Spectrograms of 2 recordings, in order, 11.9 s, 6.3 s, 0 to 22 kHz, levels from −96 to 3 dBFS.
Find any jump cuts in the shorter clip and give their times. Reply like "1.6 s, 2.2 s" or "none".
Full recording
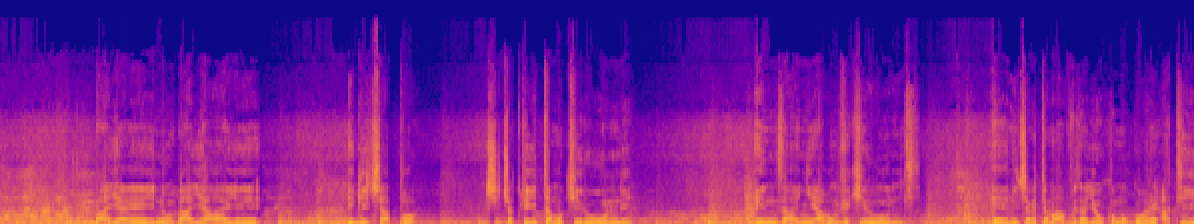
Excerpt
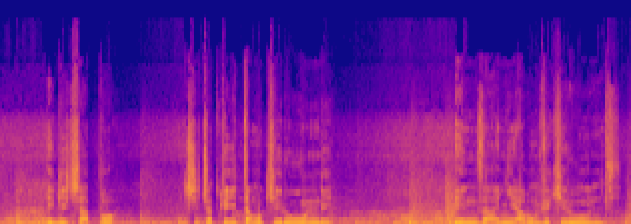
none

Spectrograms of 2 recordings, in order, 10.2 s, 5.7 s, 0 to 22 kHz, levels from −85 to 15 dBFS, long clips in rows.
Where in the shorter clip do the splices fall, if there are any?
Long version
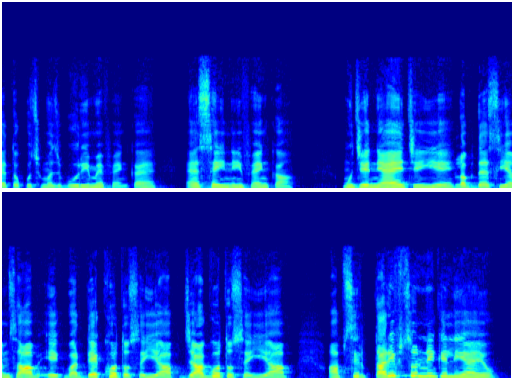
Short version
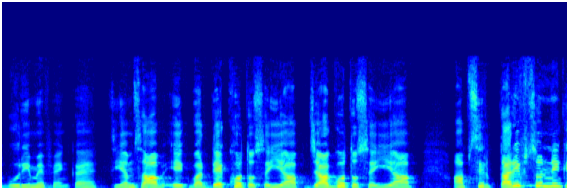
1.1 s

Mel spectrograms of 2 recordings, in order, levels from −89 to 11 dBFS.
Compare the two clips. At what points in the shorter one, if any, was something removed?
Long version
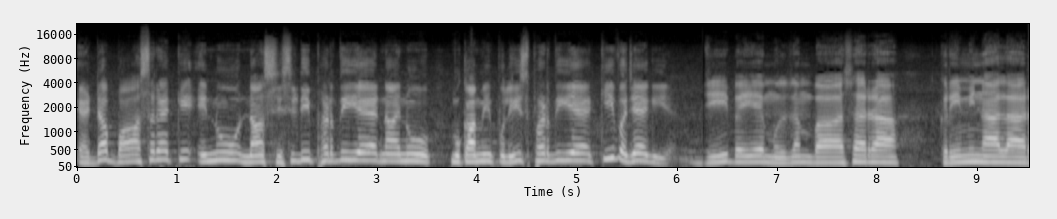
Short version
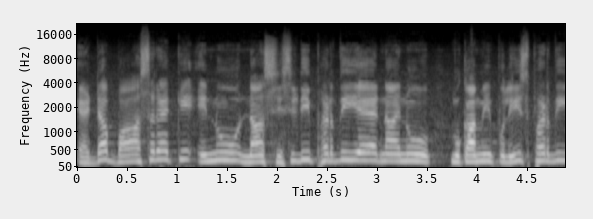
none

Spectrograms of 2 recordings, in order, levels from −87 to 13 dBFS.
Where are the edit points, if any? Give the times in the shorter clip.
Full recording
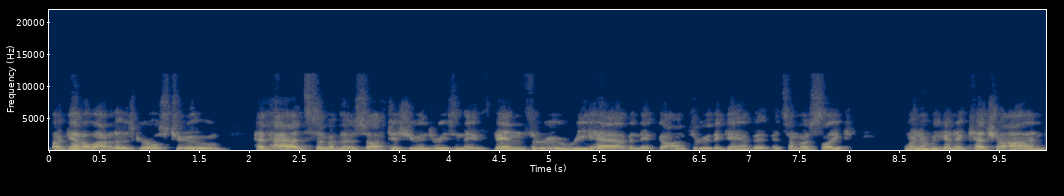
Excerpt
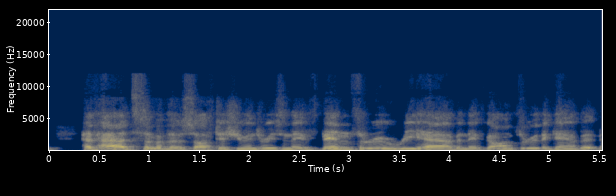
none

